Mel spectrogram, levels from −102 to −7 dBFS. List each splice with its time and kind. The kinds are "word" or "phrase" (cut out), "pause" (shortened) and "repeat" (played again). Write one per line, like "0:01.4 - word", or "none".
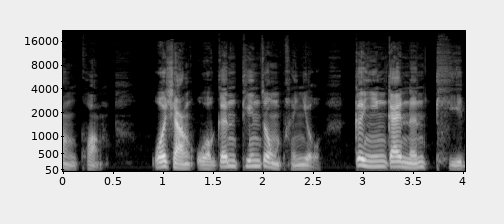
none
